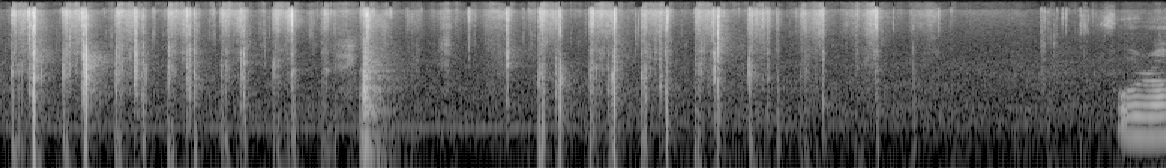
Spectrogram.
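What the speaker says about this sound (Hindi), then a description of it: "last shuffle," Tarot cards are shuffled in a rapid run of crisp riffles and flicks, close and fairly loud, fading to softer handling before a final burst of card noise.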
